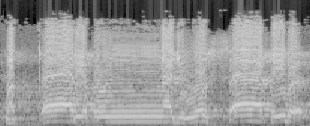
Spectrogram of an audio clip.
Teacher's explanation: وقف بالاسکان ہوگا لیکن با میں قلقل آ جائے گا کیونکہ سکون عارضی آ گیا · حروف قمری میں سے کوئی نہیں آیا تو لہذا لام نہیں پڑھا جا رہا، لام کا ادغام ہوا ہے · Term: ادغام شمسی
